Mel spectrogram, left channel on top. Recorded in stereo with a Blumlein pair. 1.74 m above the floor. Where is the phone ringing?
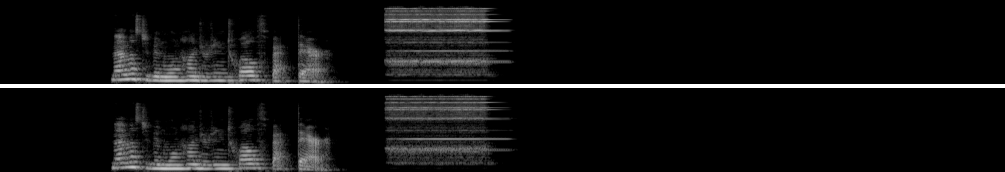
40° left, 2 m.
